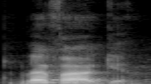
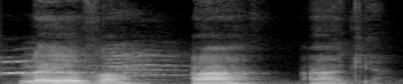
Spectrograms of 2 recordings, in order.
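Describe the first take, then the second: First: The vowels run together into one sound. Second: The vowels are said as separate sounds.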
